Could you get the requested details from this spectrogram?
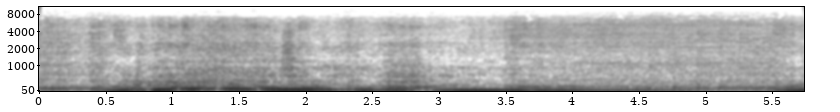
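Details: Rover 214SLi K-series: low, uneven rumble that stumbles and surges through 1000–2000 rpm, with cabin vibration and poor throttle response that improves above that range; owner suspects a misfire, cause not confirmed.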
